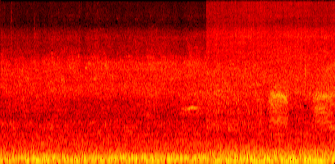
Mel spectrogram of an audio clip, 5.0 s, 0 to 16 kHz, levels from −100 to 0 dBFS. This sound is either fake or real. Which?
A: real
